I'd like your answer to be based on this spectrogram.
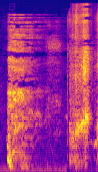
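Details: Infant with a sudden short, jerky catch of breath followed by another brief burst a second later, with laughter around: baby hiccups.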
